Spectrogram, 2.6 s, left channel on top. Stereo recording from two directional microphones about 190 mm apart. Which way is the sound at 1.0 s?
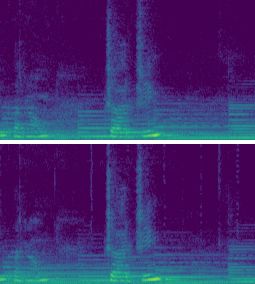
20° right (ahead or behind).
